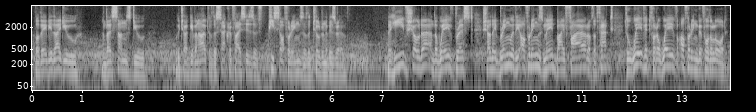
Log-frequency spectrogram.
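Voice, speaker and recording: A man's voice: mid-range voice, normal speed, lightly acted. Guy acting a stern old testament prophet, grave and commanding, scripture drama on a noisy old tape. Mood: instructing.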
